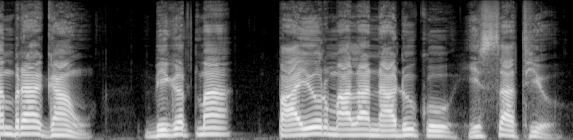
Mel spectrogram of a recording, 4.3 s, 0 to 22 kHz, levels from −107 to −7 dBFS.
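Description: Nothing stood out on listening to this recording.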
